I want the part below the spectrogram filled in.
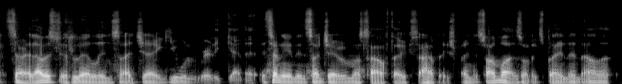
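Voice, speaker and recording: A man's voice: a bass voice, steady tone, very fast, gravelly, mellow, husky, no echo, clean studio sound. A young man in bed, mumbling drowsy, self-mocking reaction commentary. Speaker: streamer reacting to a video. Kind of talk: crude casual reaction commentary. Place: bedroom, in bed.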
